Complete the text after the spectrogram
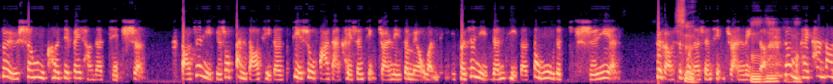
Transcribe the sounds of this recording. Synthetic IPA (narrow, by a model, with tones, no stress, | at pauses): t̪we˥˩ɪy˧˥ʂɤ˥ŋu˥˩kʰɤ˥t͡ɕi˥˩fe˥ɪʈ͡ʂʰɑ˧˥ŋd̪ə˧t͡ɕi˨˩nʂə̰˨˩˦n | t̪ɑ˨˩ʊʈ͡ʂɻ̩˥˩ni˨˩pi˨˩ɻu˧˥ʂwɔ˥pa˥˩nt̪ɑ˧˥ʊt̪ʰi˨˩d̪ə˦t͡ɕi˥˧ʂu˥˩fa˥ʈ͡ʂa˨˩nkʰɤ˧˥i˨˩ʂə˥ŋt͡ɕʰi˨˩ŋʈ͡ʂwa˧˥nli˥˩ʈ͡ʂɤ˥˩me˧˥ɪjo˨˩ʊwə̰˥˩nt̪ʰi˧˥kʰɤ˨˩ʈ͡ʂɻ̩˥˩ni˨˩ɻə˧˥nt̪ʰi˨˩d̪ə˦t̪ʊ˥˧ŋu˥˩d̪ə˩ʂɻ̩˧˥jɛ˥˩n | ʈ͡ʂɤ˥˩ɡə˨˩ʂɻ̩˥˧pu˥˩nɤ˧˥ŋʂə˥ŋt͡ɕʰi˨˩ŋʈ͡ʂwa̰˧˥nli˨˩d̪ə̰˦swɔ˧˥i˨wmə˦kʰi˨˩kʰa˥˧nt̪ɑ˥˩ʊ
